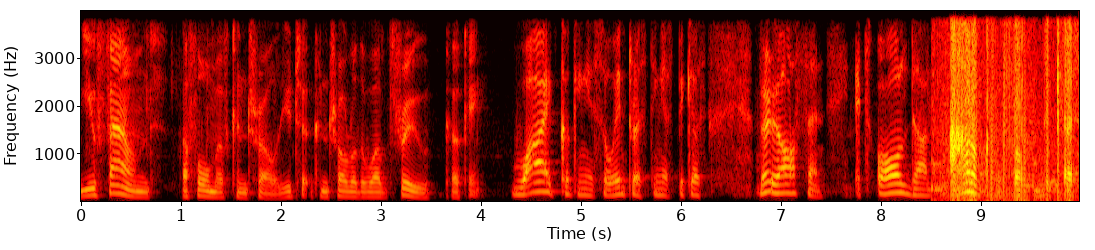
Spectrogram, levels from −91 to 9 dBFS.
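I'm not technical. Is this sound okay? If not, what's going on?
No. From about 8.51 seconds, right after "very often it's all", until the end, the speech turns harsh and gritty, with some parts too loud, others too soft, and a hiss filling the gaps. This is a case of mu-law and A-law mixed up. The recording uses ordinary telephone coding of the mu-law kind, but that last stretch was played back as if it were the other kind, A-law, which scrambles the loudness of every moment.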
